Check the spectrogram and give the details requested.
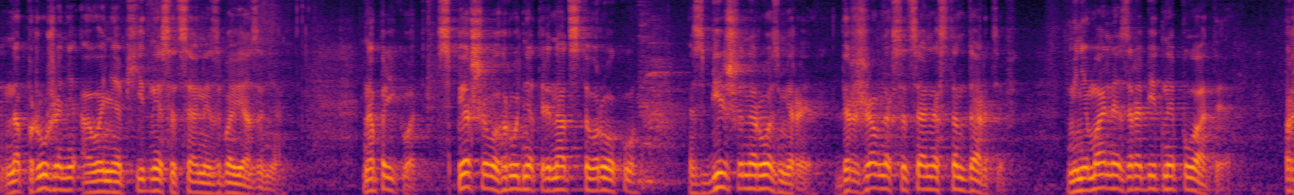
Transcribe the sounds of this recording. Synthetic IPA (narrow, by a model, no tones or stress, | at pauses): nɐpɾuʐɨnʲɪʔɐlˠɛnʲɪɐpxʲid̪nɨjəsət̪sɨalʲnɨjəzɐbɐvʲa̰znʲɪ̰jə̰ | nɐpɾʲiklˠɐ̰t̪spʲɛrʂəvəɣɾudʲnʲɐt̪ɾʲɪnat̪sə̥t̪əʋəɾokʊzʲbʲilʲʂɨnɨɾozmʲɪɾɨ̰d̪ɨrʐavnɨxsət̪sɨalʲnɨxst̪ɐnd̪art̪ʲɪ̰f | mʲɪnʲɪmalʲnəjzɐɾɐbʲit̪nɨjəplˠat̪ɨ̰ | p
